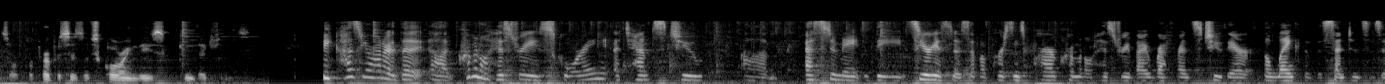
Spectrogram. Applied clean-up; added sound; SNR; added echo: none; Sink (filling or washing) + Glass; 15 dB; none.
